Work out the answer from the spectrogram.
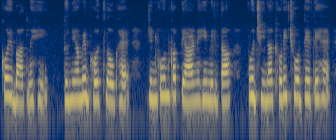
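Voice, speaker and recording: Bossy but caring young female friend, high and even; female narrator voicing her. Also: normal speed, breathy edge.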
